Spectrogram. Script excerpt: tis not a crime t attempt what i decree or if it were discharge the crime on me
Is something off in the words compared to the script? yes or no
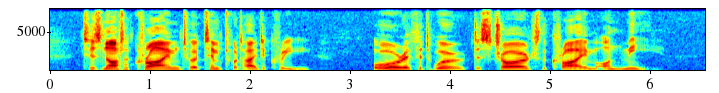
no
